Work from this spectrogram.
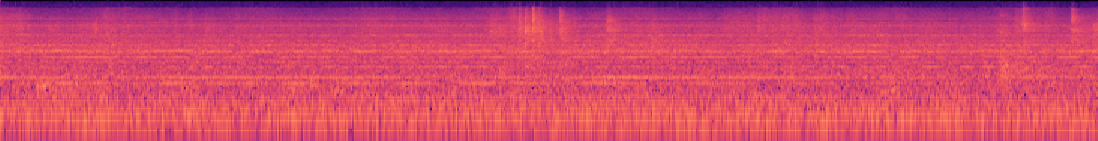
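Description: A Jetstar passenger jet at Perth Airport, heard as a steady, distant engine roar with a faint whine, holding level throughout with no talk.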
